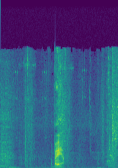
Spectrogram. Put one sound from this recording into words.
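A heavy blow thuds against a wooden shield.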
